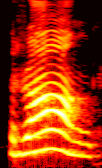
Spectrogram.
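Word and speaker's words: wrong: रॉन्ग, डब्ल्यू का उच्चारण आया, वो रॉन्ग बोले नहीं ना, हम क्या बोले?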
